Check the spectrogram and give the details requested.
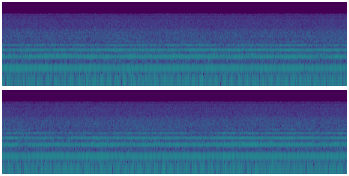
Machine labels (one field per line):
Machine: fan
